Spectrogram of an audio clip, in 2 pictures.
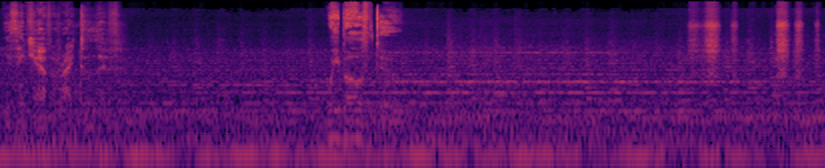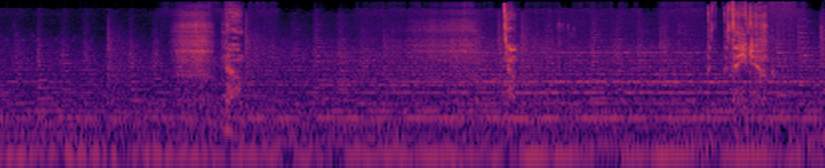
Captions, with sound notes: - You think you have a right to live? (pensive music) - We both do. (Noah chuckling) - No, no. But they do.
